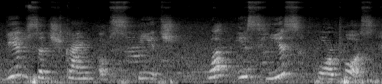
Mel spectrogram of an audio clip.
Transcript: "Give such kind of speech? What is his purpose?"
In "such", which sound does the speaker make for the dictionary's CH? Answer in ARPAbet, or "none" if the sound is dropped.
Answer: CH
